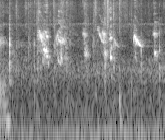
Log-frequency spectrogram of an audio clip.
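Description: A flock of young chickens, about ten weeks old, peeping and chirping: short high calls, often gliding downward, about four or five a second.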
